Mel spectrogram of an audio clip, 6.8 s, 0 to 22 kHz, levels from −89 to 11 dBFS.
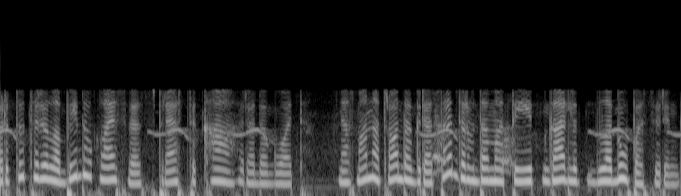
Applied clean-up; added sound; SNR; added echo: none; Bird + Dog; 20 dB; none.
